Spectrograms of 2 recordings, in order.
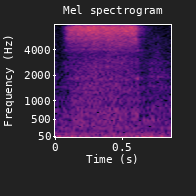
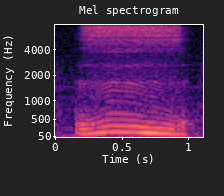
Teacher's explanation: So S has no voicing. S. Z has voicing. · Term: paired consonants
